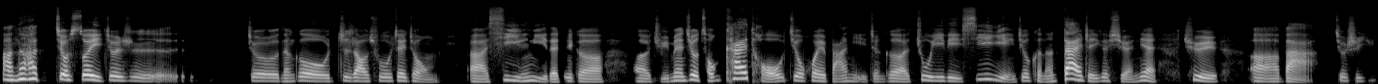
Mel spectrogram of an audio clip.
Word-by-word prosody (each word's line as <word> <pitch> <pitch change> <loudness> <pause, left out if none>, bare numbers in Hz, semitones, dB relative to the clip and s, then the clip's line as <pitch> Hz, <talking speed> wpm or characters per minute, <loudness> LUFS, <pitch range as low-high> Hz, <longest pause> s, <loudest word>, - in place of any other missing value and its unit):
啊， 215 -4 +4
那 250 +4 +6 0.2
就 225 -3 +6
所 220 +3 +5
以 195 -4 +7
就 190 +2 +1
是 175 - -7 0.7
就 160 -2 -1
能 145 0 -6
够 155 -4 +1
制 170 +4 -7
造 150 -3 +3
出 165 +2 -5
这 170 0 0
种， 115 -7 -6 0.3
呃， 130 -2 0
吸 195 +8 -4
引 170 +2 -3
你 150 -8 -3
的 130 +1 +1
这 160 - -5
个， 130 -4 -1 0.3
呃， 145 -3 -3
局 135 +1 -10
面， 180 +2 +1
就 215 +2 +4
从 175 -1 -3
开 270 +1 +7
头 145 - 0
就 180 -1 -2
会 165 -4 0
把 135 0 -5
你 150 -5 -11
整 130 +2 -11
个 135 -3 -2
注 195 +7 -3
意 175 -1 -3
力 155 -4 -3
吸 235 +7 -4
引， 120 -9 -4
就 170 +6 -4
可 155 - -6
能 135 +2 -7
带 255 -4 +9
着 170 - -4
一 - - -6
个 165 - -5
悬 130 -4 -6
念 190 - 0 0.3
去 155 -10 0 0.3
呃， 140 -3 -1
把 - - -1
就 170 - -8
是 155 -1 -9
165 Hz, 235 characters per minute, -21 LUFS, 140-185 Hz, 0.7 s, 带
